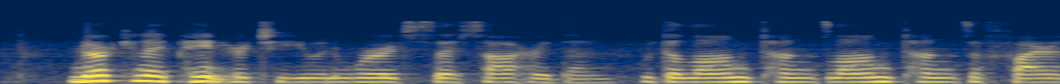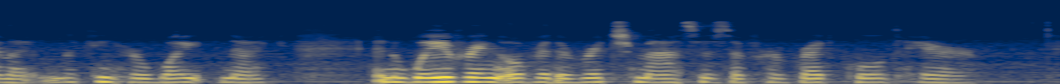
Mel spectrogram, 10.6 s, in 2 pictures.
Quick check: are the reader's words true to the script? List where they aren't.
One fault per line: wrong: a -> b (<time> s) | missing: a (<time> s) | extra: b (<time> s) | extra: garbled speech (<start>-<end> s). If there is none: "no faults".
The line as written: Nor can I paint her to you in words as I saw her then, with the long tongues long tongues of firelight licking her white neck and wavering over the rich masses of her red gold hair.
no faults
